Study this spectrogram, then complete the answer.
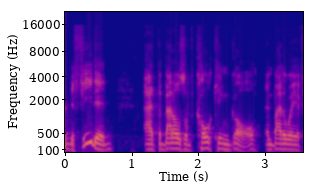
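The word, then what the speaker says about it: Khalkhin Gol: they uh were defeated at the battles of coal king goal and by the way if anyone's wondering that's spelled k h a l k h i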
